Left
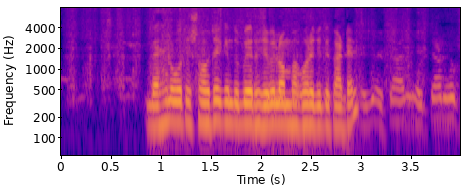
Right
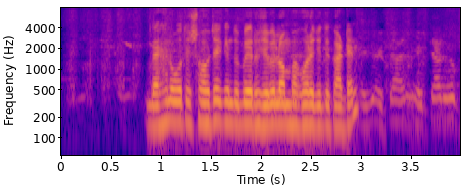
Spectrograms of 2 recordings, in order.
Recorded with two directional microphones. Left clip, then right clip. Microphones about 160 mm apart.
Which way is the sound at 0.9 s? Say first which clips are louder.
Even; 5° left (ahead or behind).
